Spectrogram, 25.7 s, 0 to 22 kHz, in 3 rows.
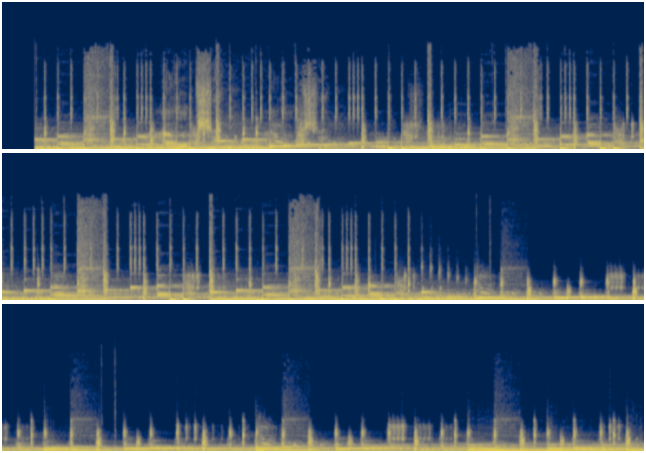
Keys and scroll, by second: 17.4 f.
